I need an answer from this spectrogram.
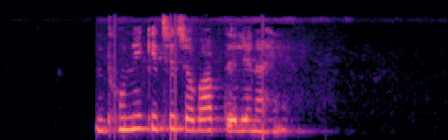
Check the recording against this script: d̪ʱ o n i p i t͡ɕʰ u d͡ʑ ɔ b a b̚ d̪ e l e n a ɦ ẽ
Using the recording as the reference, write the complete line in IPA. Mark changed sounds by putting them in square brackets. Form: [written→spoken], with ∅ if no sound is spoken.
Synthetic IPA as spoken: d̪ʱ [o→u] n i [p→k] i t͡ɕʰ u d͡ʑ ɔ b a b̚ d̪ e l e n a ɦ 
